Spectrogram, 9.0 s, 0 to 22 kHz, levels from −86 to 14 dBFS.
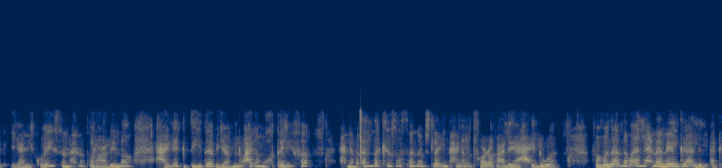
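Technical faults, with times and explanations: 4.48 to 4.54 s, wireless microphone squelch dropout: a brief swell of hiss, an almost instantaneous mute, then the sound comes back. The FM radio link faded far enough for the receiver's squelch to gate the output shut.
5.71 to 5.92 s, VoIP packet loss concealed by the speech codec: the sound is stretched into a fading buzzy tone or coloured noise, then weak or distorted. About 100 ms of packets were lost across 160 ms, with the longest gap 60 ms, which fits roughly five 20 ms frames. The speech decoder filled these gaps by extending its last pitch and filter at falling gain, and it needs time to recover once packets return.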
